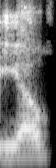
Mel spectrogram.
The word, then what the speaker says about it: Io: said it was iowa doesn't carl sagan call it eo we know what moon it is whatever however you say we don't moon it is yes it's the one if you're pronouncing greek as you but in english people normally say io don't get me started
